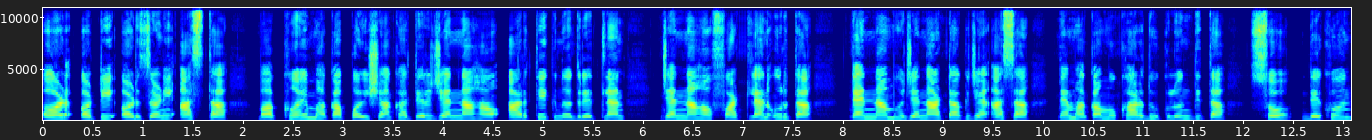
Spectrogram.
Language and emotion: Goan Konkani, neutral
